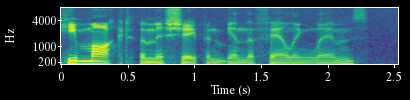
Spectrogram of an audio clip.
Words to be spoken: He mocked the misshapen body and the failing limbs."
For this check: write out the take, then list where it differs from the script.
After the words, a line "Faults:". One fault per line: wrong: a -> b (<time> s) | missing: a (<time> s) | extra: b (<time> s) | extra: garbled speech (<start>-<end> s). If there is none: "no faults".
He mocked the misshapen and the failing limbs."
Faults:
missing: body (1.2 s)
